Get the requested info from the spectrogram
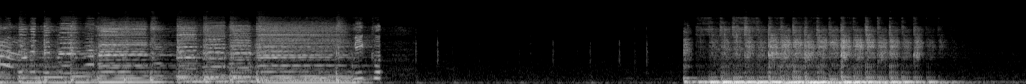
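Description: An FM radio receiving music with accordion on 106.1 cuts to near silence about four seconds in as the tuner steps to the next frequency. About three seconds later a new station on 107.1 comes in with music carrying a heavy bass line, which fades out near the end.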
